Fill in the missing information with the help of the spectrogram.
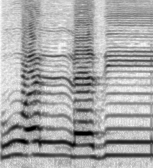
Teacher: huallazzi panjangkan dia empat ataupun lima harakat tak lama-lama pun Bukan suruh 14 harakat 15 harakat 50 harakat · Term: Mad Jaiz munfasil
